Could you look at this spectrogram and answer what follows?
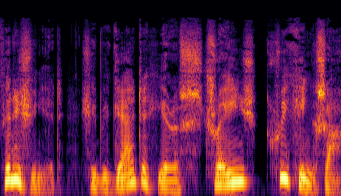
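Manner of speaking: ordinary delivery, nothing marked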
